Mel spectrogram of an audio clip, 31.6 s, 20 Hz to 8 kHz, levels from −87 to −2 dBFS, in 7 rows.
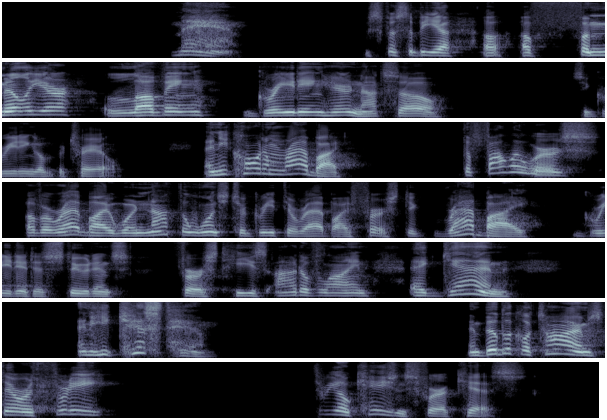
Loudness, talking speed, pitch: -28 LUFS, 125 wpm, 130 Hz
